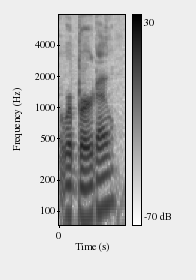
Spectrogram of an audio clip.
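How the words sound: The name is said with English-style sounds. Someone is getting the name wrong. The speaker calls it wrong. "That's not sexy. That's not exotic"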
